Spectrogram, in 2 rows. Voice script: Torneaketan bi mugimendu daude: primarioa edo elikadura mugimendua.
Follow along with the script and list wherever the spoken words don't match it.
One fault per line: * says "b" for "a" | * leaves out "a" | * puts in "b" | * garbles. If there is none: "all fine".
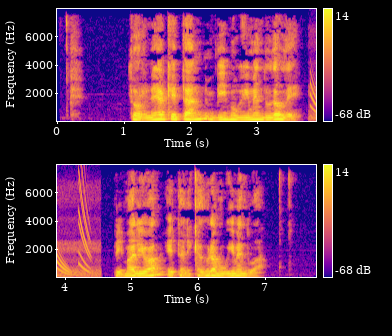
* says "eta" for "edo"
